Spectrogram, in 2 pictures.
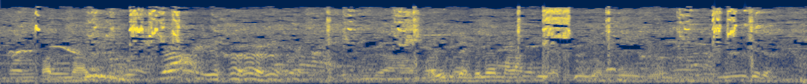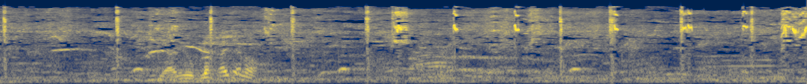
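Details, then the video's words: Lovebird calling out to a rival and drawing answers, used as a lure to set off long chattering 'ngekek'. Shrill sharp chirps burst repeatedly over a busy background with murmuring voices. "Lovebird Memanggil Lawan, Auto nyaut,pancingan paud ngekek"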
